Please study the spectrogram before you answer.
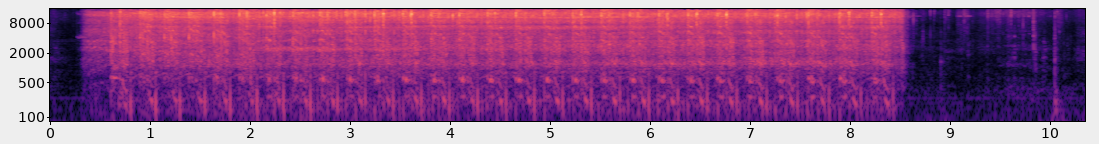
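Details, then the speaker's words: Nitro engine being run in after sleeve pinching, cylinder only about 40 degrees, weak battery: the starter whirs with labored, regular pulses about three or four a second as it drags the still-too-tight engine over. "Alright, I'm almost able to turn it over by hand now, but still a bit tight. So that's obviously too tight."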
